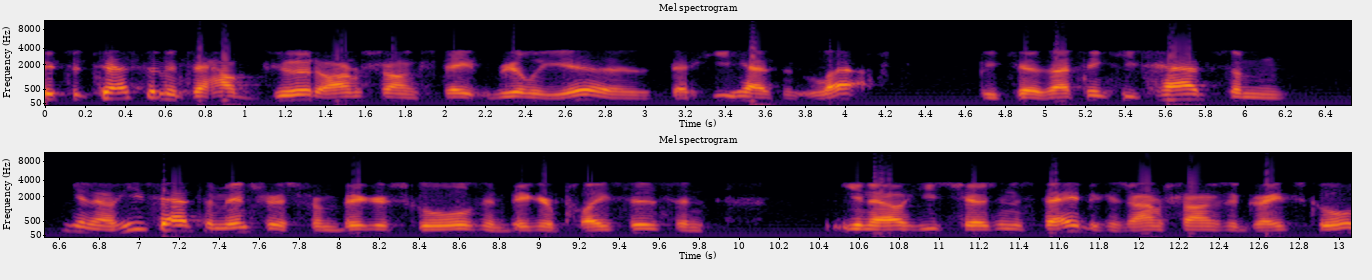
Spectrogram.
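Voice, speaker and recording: Speaking with a Southern US accent, a man uses a medium pitch and ordinary pitch variation at a moderate pace. The sound is dry and close, with no echo. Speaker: newspaper golf columnist. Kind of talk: radio interview. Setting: phone call.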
